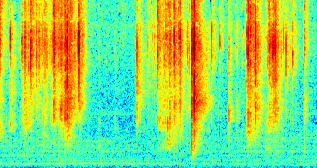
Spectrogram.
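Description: A hand with long dark nails rubs a mint-green and white striped solid soap bar against a small handheld stainless steel box grater, scraping off soap shavings. The sound is quiet, bright, scratchy rasping in short bursts and clusters separated by near-silent pauses, with almost no low end.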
